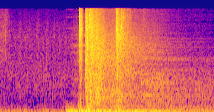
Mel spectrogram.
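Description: A rifle shot bangs loudly and echoes away.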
